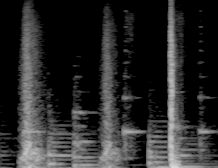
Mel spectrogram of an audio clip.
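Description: Bouncy background music with two loud thunking hits about a second and a half apart, and short pitched notes in between.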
